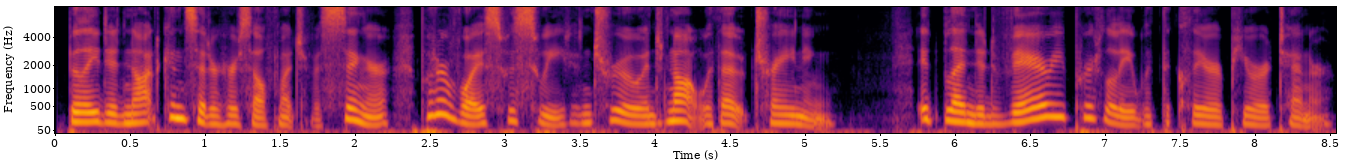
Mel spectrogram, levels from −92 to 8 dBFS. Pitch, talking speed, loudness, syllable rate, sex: 175 Hz, 205 wpm, -19 LUFS, 5.5 syllables/s, female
